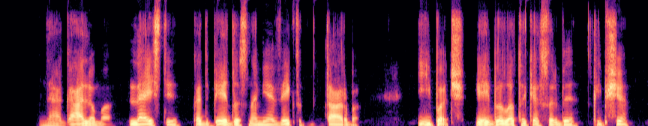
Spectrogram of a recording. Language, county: Lithuanian, Šiauliai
